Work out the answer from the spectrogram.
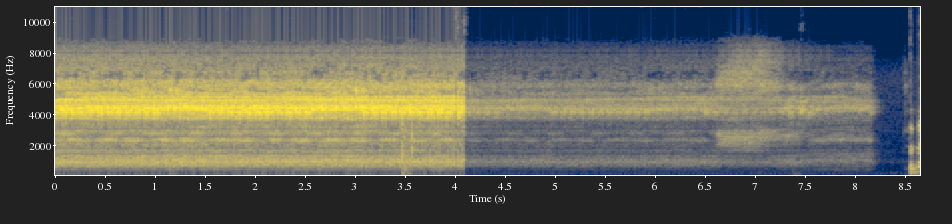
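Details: A Barn owl (Tyto alba) in Australia gives a harsh, hissing, ratcheting screech for about four seconds, then fades to a softer rasp, followed by a brief voice. This ratcheting screech is typical of masked owls.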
